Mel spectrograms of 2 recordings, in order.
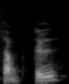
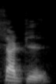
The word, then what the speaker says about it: subtle: It isn't pronounced as subtle, it's called as subtle.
